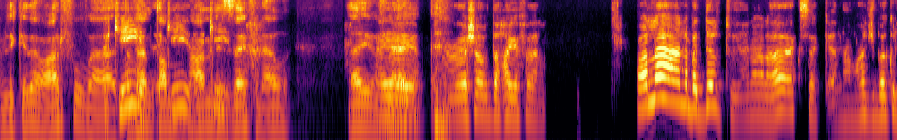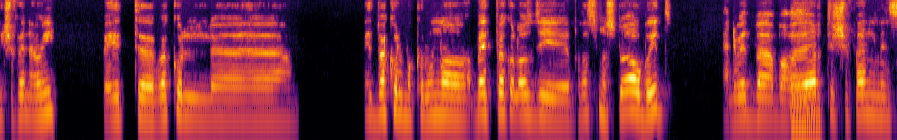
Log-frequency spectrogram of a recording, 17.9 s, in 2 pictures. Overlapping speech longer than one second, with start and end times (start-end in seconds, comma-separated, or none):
1.0-2.4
